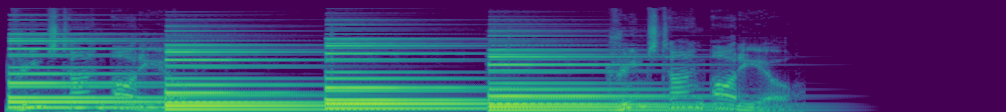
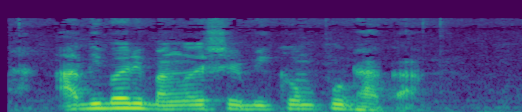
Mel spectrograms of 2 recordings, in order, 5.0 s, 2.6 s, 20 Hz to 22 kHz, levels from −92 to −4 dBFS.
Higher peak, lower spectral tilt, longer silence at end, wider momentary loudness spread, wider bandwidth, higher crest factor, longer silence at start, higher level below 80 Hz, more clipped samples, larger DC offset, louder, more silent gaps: about the same, -8 dBFS vs -6 dBFS; about the same, -6 dB/octave vs -6.5 dB/octave; first, 1.1 s vs 0.5 s; about the same, 12 LU vs 12 LU; first, 15 kHz vs 11.5 kHz; about the same, 14 dB vs 18 dB; about the same, 0.05 s vs 0.05 s; about the same, -52 dBFS vs -54 dBFS; neither; neither; about the same, -21 LUFS vs -23 LUFS; neither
